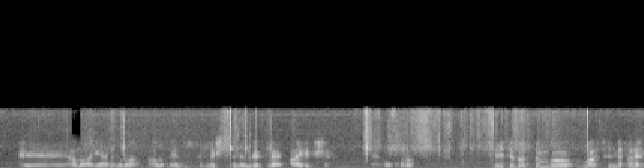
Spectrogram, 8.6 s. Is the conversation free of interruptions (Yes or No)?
Yes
